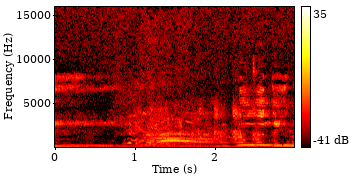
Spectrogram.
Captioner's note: audience laughs, cheers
